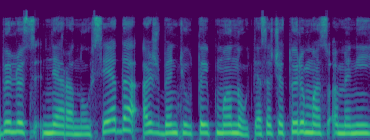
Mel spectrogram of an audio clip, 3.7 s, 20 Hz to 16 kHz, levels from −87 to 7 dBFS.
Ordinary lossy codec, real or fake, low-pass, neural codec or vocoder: Opus, 32 kbps; real; 9.9 kHz; none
